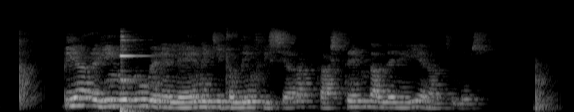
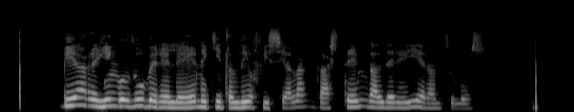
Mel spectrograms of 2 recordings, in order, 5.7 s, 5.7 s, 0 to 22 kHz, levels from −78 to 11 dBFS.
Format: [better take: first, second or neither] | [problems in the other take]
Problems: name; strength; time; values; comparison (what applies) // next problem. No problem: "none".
second | background sound (Mallet percussion); as loud as the speech // room echo; dies away in 0.4 s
